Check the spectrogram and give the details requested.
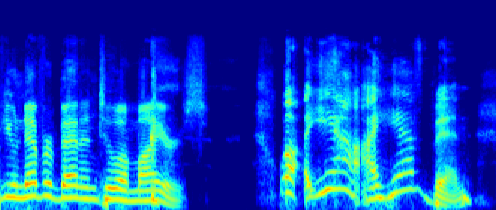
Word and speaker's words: Meijer: myers but you're right so that's how you pronounce the meijer do you know where he got the money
